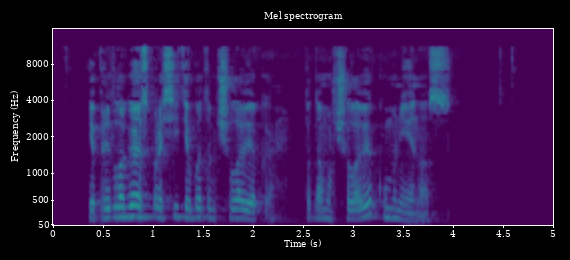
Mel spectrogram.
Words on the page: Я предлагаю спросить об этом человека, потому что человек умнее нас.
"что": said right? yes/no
no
